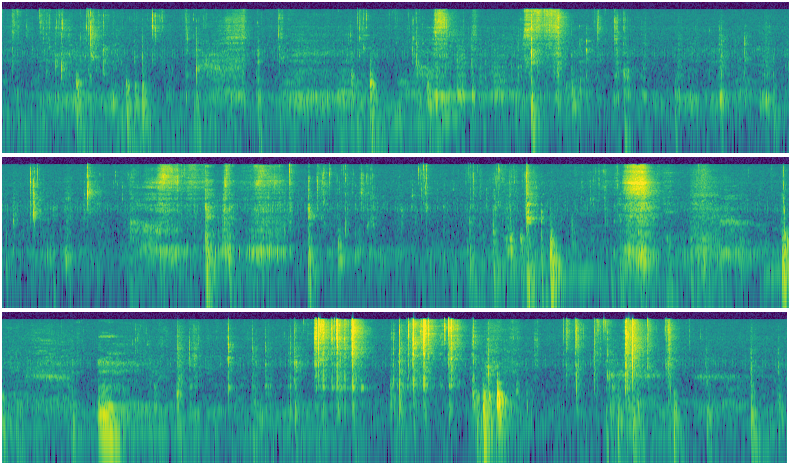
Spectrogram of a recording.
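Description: Close-up chewing and sucking of snow crab leg meat: wet mouth smacks and sharp clicks, with the crackle of crab shell being pulled apart by hand, busiest near the end.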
